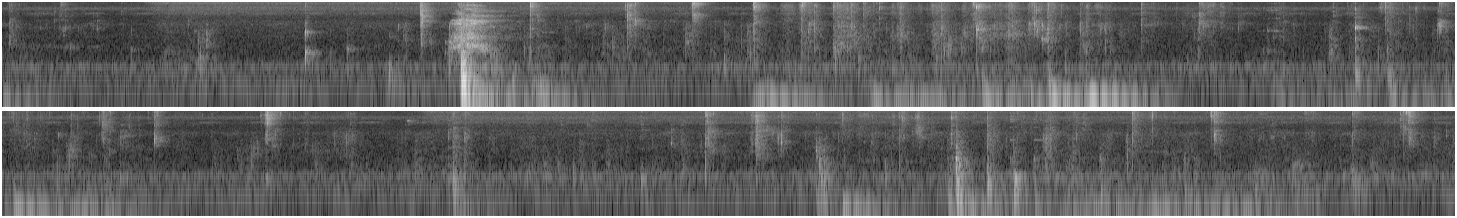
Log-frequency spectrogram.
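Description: Close-up eating sounds: chewing and wet mouth noises as puri with potato curry is eaten, with scattered small clicks. A sharp knock about four and a half seconds in, and a faint steady hum underneath.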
